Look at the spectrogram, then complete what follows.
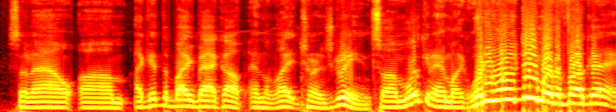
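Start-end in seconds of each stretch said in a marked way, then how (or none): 3.5-4.6 loud challenging yell at the other driver; shouting a dare out the window; retold shout. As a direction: bark it out high, picking a fight. Road rage challenge to driver.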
